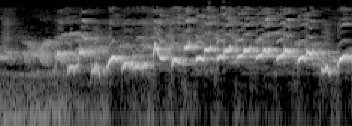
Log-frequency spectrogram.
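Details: Kept Medan white-rumped shama, described as not imitating, pours out a lively string of quick whistled slurs that rise and fall in pitch.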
